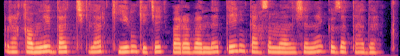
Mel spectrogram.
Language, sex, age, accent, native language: Uzbek, female, 19-29, Jizzax, Uzbek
